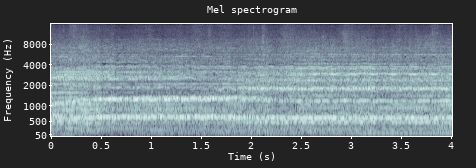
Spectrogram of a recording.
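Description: A choir sings a hymn, holding one long note that slides slowly downward. A steady low accompanying note comes in about three seconds in.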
